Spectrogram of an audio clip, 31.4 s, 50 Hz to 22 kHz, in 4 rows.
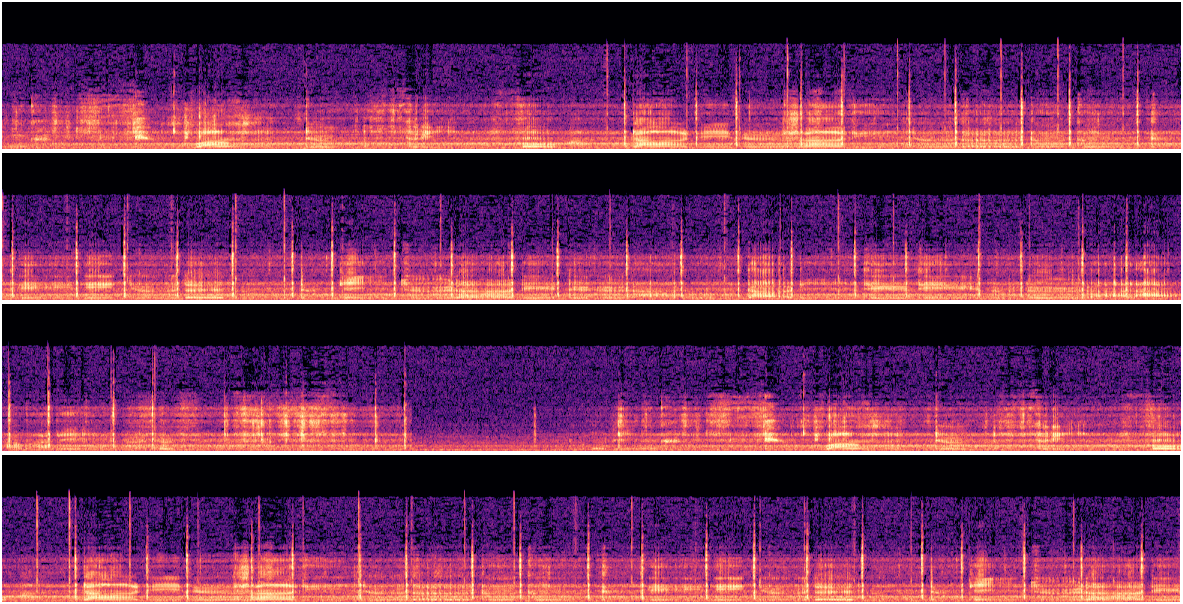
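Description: Playback of an earlier recording through a small handheld device's speaker: a quick, regular run of taps with a voice sounding along over them. About 18 seconds in it stops for a second and the same passage plays again.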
